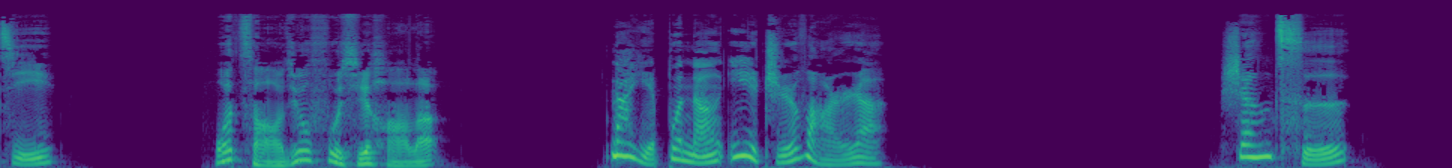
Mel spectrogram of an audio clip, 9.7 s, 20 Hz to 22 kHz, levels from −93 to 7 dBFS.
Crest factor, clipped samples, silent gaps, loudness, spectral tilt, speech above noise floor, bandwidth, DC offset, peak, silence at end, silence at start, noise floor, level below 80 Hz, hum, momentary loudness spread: 18 dB; under 0.1%; 0.61-1.34 s, 3.16-3.94 s, 6.22-8.06 s; -25 LUFS; -5 dB/octave; over 66 dB; 15.5 kHz; under 0.1%; -8 dBFS; 0.7 s; 0 s; under -90 dBFS; -52 dBFS; none; 9 LU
